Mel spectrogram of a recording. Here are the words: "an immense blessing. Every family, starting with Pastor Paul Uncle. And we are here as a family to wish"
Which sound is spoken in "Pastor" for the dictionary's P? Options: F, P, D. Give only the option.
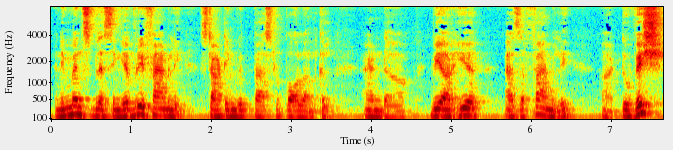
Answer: P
